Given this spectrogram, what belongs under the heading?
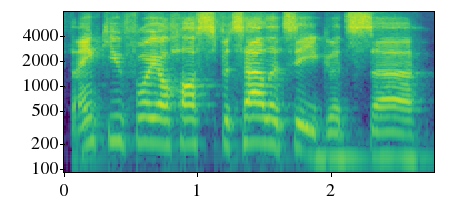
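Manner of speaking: loud, overly polite sarcasm; passive-aggressive. Acted. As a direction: thank him with biting politeness. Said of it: "in sort of a, a passive-aggressive voice".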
